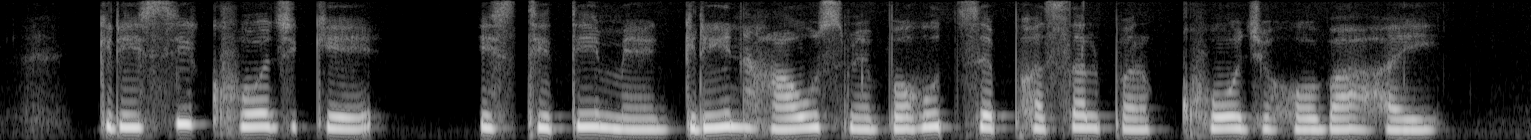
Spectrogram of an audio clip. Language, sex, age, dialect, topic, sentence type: Magahi, female, 18-24, Western, agriculture, statement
